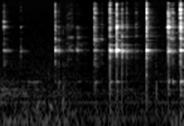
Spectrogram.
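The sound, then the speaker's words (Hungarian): A metal spoon clinks repeatedly against a porcelain cup of coffee as the drinker sips from it, several bright, ringing taps at irregular intervals, moderately loud, with no talking. “Kiveszem a fémkanalat a porcelán poharamból, amiben a kávém van, akkor nem fog itt csörögni.”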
